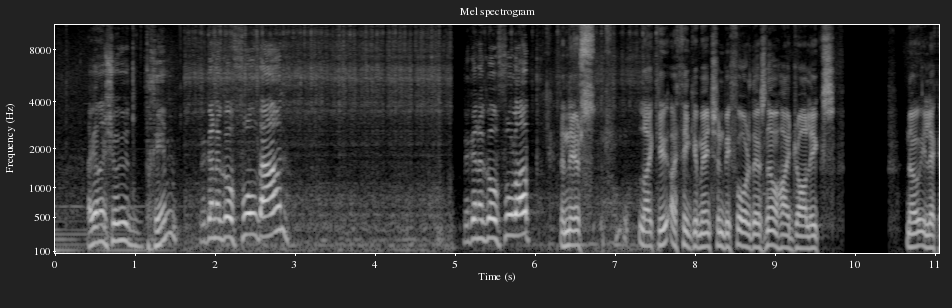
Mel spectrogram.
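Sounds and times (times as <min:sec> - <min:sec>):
hand crank mechanical whir: 0:01.2 - 0:07.9.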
